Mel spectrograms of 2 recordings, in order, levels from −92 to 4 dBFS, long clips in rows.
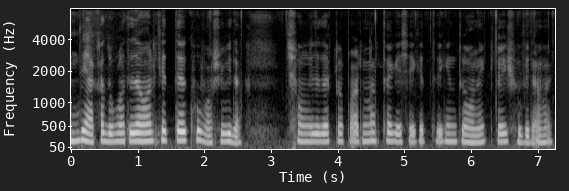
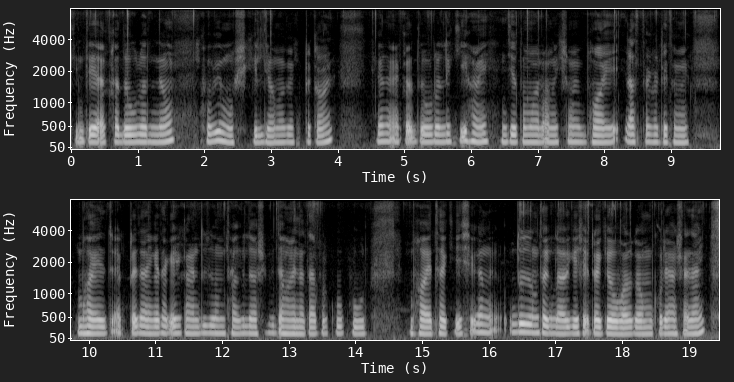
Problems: background sounds at intervals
